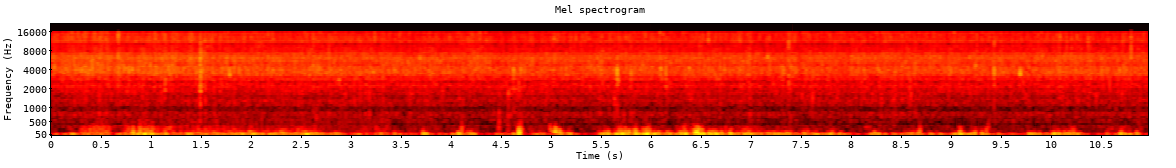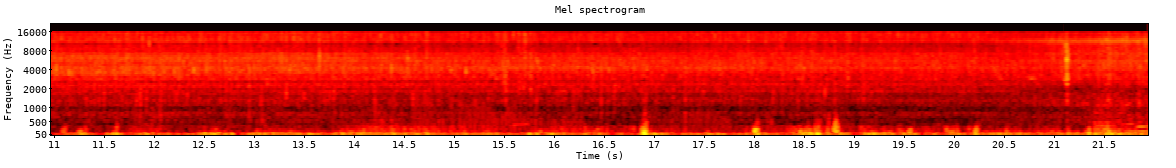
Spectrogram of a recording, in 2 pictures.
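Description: Food frying in a pan: a steady sizzling hiss, with irregular low thumps underneath.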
